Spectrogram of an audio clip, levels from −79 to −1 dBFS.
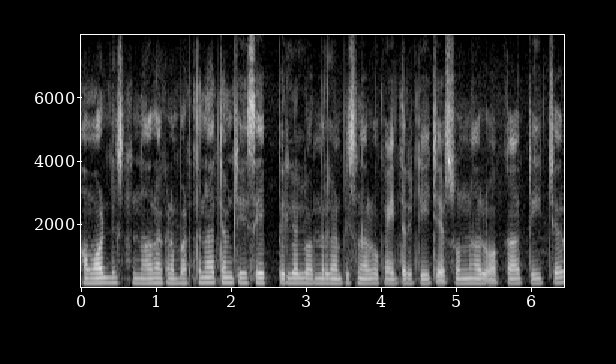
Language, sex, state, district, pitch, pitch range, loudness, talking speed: Telugu, male, Andhra Pradesh, Visakhapatnam, 145 Hz, 145-155 Hz, -20 LUFS, 130 wpm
